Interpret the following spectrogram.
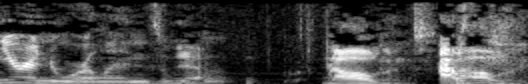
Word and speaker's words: New Orleans: Nowlands. No, you got to say it right. You got to say New Orleans. It's not New Orleans. It's New Orleans.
